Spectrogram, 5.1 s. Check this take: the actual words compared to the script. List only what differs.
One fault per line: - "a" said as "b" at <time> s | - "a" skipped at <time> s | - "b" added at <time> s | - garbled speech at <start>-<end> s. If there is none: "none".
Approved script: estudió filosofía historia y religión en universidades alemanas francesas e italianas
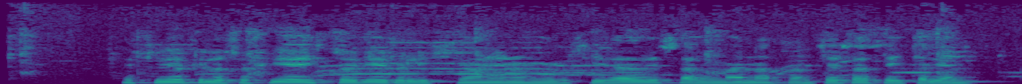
none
